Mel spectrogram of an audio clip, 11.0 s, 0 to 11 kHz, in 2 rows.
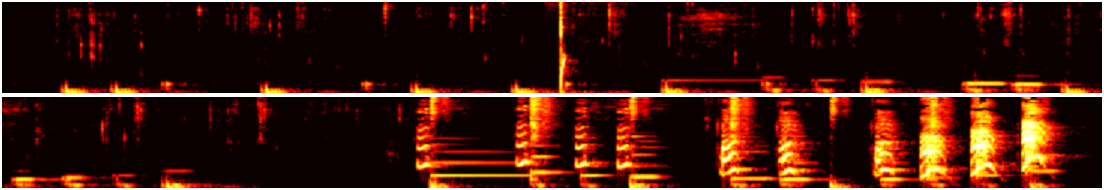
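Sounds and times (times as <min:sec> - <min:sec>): music with bass line: 0:07.6 - 0:10.3
dog barking: 0:07.6 - 0:11.0.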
